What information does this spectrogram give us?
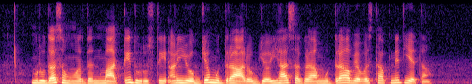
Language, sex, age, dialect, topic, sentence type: Marathi, female, 56-60, Southern Konkan, agriculture, statement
